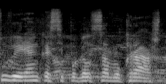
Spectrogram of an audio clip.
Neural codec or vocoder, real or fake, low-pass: vocoder, 44.1 kHz, 128 mel bands every 256 samples, BigVGAN v2; fake; 14.4 kHz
